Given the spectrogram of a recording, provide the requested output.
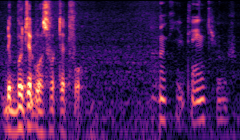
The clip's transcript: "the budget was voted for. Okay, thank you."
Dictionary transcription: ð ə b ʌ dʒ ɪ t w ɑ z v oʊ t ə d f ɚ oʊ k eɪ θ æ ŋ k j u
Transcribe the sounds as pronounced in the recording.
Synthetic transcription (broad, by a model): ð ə b ʌ dʒ ɪ t w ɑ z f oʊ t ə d f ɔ oʊ k eɪ t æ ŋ k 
